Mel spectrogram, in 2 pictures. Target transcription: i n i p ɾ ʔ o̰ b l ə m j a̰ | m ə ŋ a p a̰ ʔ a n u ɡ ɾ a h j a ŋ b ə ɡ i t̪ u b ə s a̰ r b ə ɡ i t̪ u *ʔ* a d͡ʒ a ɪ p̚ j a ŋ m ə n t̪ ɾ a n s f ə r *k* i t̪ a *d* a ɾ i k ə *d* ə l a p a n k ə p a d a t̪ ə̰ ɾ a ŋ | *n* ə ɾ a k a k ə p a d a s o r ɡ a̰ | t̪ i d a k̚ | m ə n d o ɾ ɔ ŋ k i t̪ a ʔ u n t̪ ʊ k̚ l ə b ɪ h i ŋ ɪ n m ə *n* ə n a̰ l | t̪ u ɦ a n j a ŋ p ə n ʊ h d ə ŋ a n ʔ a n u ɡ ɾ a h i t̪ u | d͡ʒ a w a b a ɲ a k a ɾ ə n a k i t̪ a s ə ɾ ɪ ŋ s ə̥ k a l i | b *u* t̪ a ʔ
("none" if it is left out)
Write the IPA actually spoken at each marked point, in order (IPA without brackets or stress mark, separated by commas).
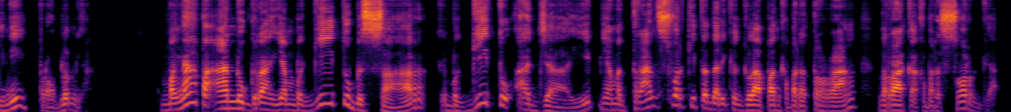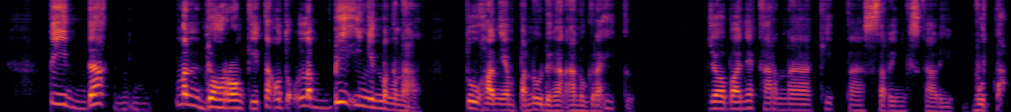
ʔ, k, d, ɡ, n, ŋ, u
